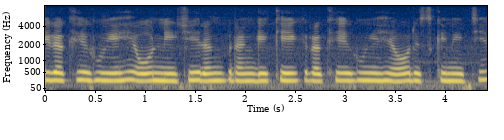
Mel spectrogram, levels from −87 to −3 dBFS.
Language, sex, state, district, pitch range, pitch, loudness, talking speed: Hindi, female, Punjab, Fazilka, 225-240 Hz, 230 Hz, -15 LUFS, 175 wpm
